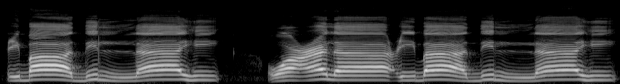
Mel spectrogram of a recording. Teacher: وبرکاتہ، السلام علینا، السلام علینا، منہ کھینچنا نہیں ہے، السلام علینا وعلی عباد اللہ الصالحین، عباد اللہ، عباد اللہ، لام لفظ اللہ کے لام کو یہاں پر باریک پڑھیں گے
